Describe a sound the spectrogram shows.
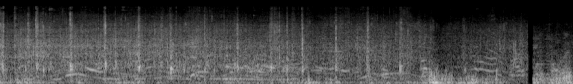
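A horse's hooves clop on gravel at a trot.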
